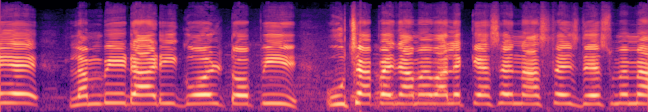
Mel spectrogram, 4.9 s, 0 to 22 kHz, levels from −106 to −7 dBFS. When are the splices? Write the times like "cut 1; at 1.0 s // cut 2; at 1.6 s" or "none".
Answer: none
